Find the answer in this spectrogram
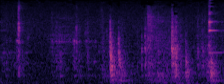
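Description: Wires being handled: light clicks and rustling as the test leads are moved about in the opened fan light housing, with a sharp click just after the start and a run of small clicks and rattles in the second half.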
